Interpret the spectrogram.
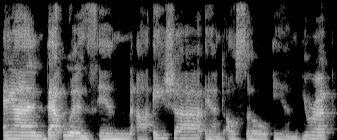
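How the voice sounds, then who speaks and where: A middle-aged American woman from Los Angeles, answering interview questions in an articulate, measured way. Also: sits low, fairly even intonation, pushed and bright. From Los Angeles, USA. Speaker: guest. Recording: roomy echo.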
